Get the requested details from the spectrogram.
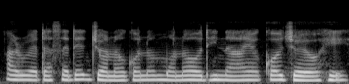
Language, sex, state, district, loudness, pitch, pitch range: Assamese, female, Assam, Kamrup Metropolitan, -15 LUFS, 205 Hz, 200-210 Hz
